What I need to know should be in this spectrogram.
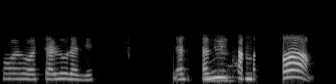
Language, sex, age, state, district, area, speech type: Manipuri, female, 60+, Manipur, Imphal East, urban, conversation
